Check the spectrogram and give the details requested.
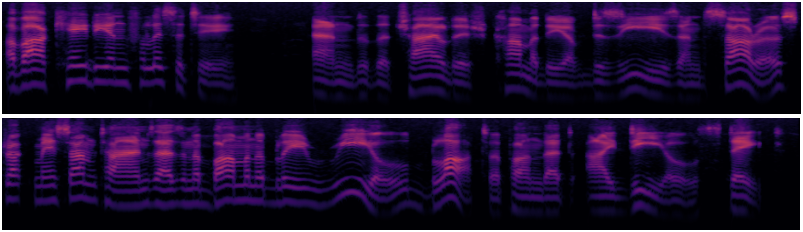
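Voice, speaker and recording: A man narrating a literary story aloud, with a theatrical, wry manner and deliberate emphasis on key words. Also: medium pitch, animated, pushed and bright, no echo. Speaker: audiobook narrator.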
